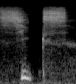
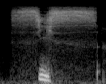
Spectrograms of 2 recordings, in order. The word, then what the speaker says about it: six: So you get the sis pronunciation sis sis. Okay. So it's not six, it's sis.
